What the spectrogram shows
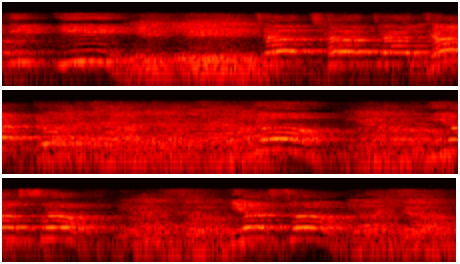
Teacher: जीभ जो है तालु से स्पर्श करती है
